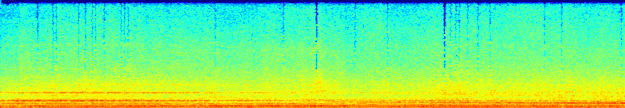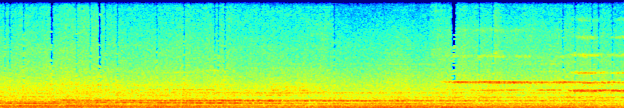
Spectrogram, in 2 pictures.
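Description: Double-deck RER electric trains moving through an underground station: a steady rumble of wheels on rail, with the traction motors' whine sliding slowly down in pitch. Near the end a high, steady tone comes in.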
